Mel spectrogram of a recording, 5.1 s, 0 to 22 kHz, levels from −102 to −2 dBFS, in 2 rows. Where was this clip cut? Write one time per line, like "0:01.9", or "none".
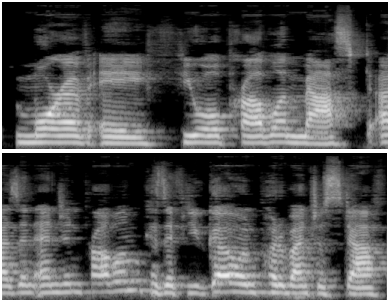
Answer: none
